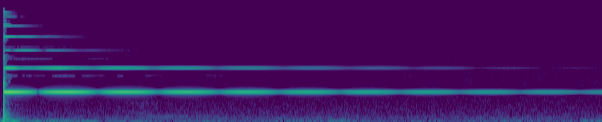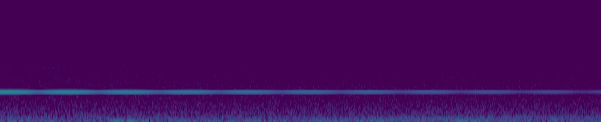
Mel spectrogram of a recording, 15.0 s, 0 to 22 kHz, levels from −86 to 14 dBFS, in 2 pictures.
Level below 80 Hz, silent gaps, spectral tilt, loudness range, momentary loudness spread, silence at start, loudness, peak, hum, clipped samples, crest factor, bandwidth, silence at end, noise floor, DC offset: -58 dBFS; none; -1.5 dB/octave; 25 LU; 27 LU; 0 s; -26 LUFS; -2 dBFS; none; under 0.1%; 28 dB; 16 kHz; 5.85 s; -66 dBFS; under 0.1%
